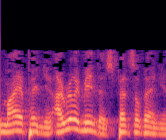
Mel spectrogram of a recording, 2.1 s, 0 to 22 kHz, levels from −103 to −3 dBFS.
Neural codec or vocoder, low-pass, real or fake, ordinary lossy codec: none; 7.2 kHz; real; MP3, 24 kbps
